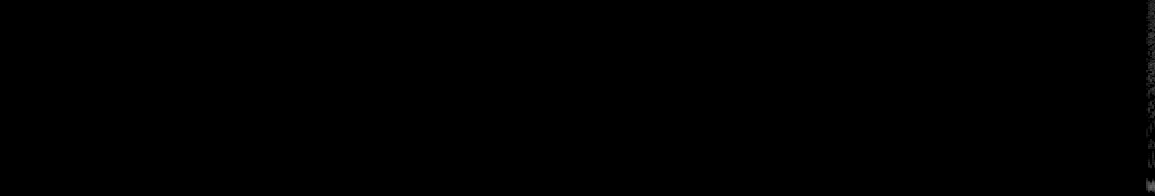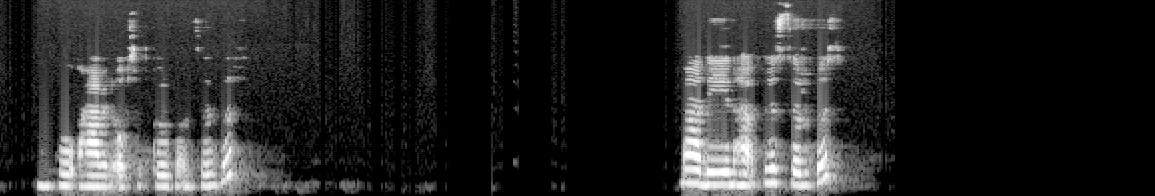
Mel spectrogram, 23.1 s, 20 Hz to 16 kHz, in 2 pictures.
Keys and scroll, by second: 9.9 Escape, 11.4 typing.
